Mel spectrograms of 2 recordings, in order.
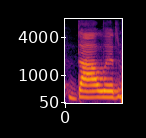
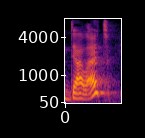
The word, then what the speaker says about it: Dalet: Okay, it's really like Dalet. Even though we say Dalet, it's really Dalet.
